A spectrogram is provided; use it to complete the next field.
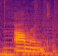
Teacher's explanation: I pronounce the L in almond.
